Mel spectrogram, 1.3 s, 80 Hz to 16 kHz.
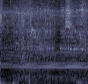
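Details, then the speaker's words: GMC C5500 heavy truck, long parked, after fitting a freshly rebuilt Stromberg WWC carburetor: electric fuel pump priming with a faint steady hum under clicks, fuel coming up the filter and dripping slightly from the loose inlet. "coming up the filter and it's starting to drip just a little bit from that Inlet which means that needs to be tightened but that also means it's getting fuel"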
